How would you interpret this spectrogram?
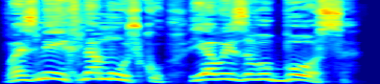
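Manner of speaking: high, loud panicked yell; nervous shout. Acted. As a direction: cry out in alarm. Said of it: "нервно выкрикнул Алденин".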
